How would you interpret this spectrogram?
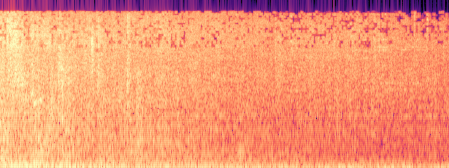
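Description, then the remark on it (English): A plane crash sound effect: a loud crash and explosion bursts at the start as a plane goes down into a forest canopy, then fades into a long, roaring rumble of debris and noise that stays heavy in the low end for several seconds. “But you did succeed on your piloting row, so you're able to at least get the plane to level out a little bit, so it's not a complete dive into the canopy, and you guys crash.”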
